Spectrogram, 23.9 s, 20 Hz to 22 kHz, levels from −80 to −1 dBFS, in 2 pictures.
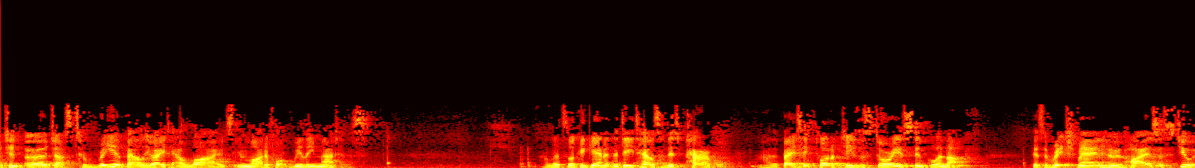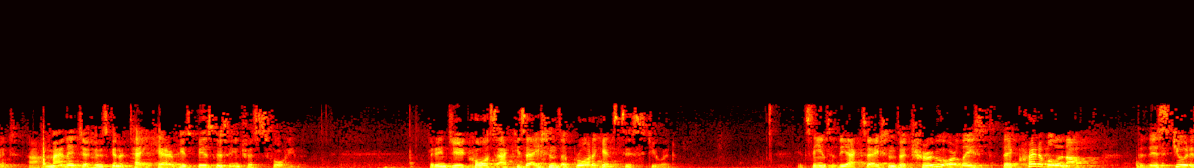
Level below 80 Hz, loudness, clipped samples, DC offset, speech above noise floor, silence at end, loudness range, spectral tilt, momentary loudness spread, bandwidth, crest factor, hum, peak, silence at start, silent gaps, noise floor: -52 dBFS; -18 LUFS; under 0.1%; under 0.1%; 32 dB; 0 s; 4 LU; -5.5 dB/octave; 11 LU; 8.4 kHz; 18 dB; none; 0 dBFS; 0 s; none; -50 dBFS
